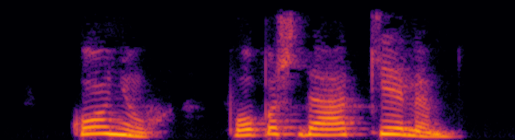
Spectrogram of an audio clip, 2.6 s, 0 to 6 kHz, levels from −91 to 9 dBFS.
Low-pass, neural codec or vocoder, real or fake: 5.4 kHz; none; real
